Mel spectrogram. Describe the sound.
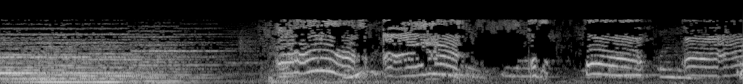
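An infant cries for milk after its supply has run out, letting out several loud, wavering wails in repeated bursts that follow a steady, droning tone at the start.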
